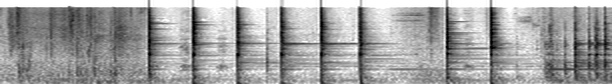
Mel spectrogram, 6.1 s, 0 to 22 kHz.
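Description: Sharp, ringing metal-on-metal blows on the front wheel hub assembly of a Ford F350: six strikes about twice a second, a short pause, then two more, knocking a hub piece loose. Lighter metal clinking follows near the end.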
